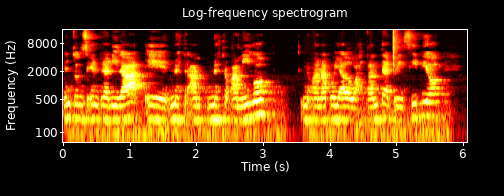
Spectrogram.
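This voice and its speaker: Amid audible room echo, a woman speaks at a medium pitch and a fairly slow pace. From Puerto Rico. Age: 20s. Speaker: communicator and sex-education project co-founder. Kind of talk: casual interview.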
